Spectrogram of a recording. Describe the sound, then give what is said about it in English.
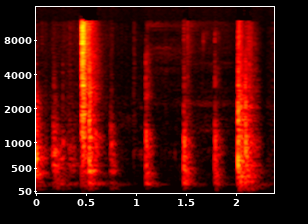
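Flat-pack IKEA furniture parts are pushed down and click into place with a quiet series of sharp clicks and knocking thumps. The rhythm is uneven and some hits land harder than others. “Yep. Clicky click. Just push it, push it down. So this is a true IKEA build where we do not reference the instructions whatsoever.”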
